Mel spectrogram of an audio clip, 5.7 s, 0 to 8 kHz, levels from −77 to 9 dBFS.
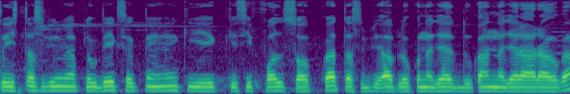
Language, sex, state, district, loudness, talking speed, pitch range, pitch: Hindi, male, Chhattisgarh, Bilaspur, -15 LUFS, 260 wpm, 120-130 Hz, 120 Hz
